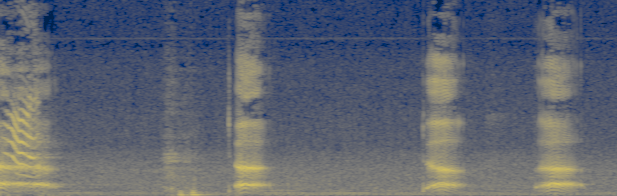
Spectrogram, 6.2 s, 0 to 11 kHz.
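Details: Hiccups used to make a 4-month-22-day-old infant laugh: short, abrupt voiced hiccup sounds repeating several times, mixed with brief baby vocal sounds.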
